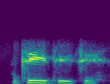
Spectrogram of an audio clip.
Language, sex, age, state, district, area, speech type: Hindi, female, 60+, Madhya Pradesh, Bhopal, urban, conversation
